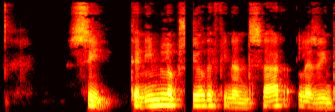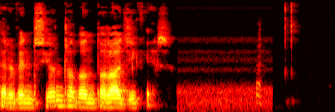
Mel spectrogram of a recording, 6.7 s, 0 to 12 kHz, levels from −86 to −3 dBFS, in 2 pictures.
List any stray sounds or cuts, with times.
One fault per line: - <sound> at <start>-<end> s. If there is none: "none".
- dropout at 1.8-1.9 s
- laugh at 5.9-6.0 s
